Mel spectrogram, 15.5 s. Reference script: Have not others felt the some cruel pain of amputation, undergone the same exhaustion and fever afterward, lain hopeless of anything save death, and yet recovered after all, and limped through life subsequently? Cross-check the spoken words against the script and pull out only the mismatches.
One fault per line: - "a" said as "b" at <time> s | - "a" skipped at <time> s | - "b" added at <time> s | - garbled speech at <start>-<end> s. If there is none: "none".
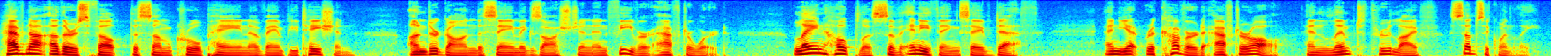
none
